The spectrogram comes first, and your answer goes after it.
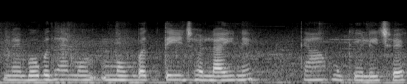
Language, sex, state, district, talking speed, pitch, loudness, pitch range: Gujarati, female, Gujarat, Gandhinagar, 120 wpm, 205 Hz, -17 LUFS, 190-210 Hz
